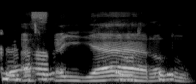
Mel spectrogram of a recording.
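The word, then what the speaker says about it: السيارة: এর লামের উচ্চারণ হবে হবে না হবে না সিনে তাসদিদ হবে বলি দেখি আলিফ লাম লাগায়া আস্তাগফিরুল্লাহ as-sayyaratu আসাইয়ারাতু as as-sayyaratu as-sayyaratu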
